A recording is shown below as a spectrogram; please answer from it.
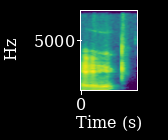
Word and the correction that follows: Haeck: Rhymes with cake, so hake.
